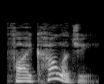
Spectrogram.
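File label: "phycology", British English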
